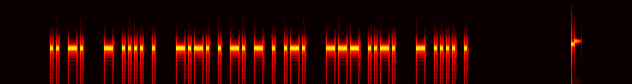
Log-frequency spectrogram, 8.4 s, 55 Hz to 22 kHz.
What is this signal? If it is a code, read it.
Morse code, heard as a keyed tone, about 28 wpm, 700 Hz. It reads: IN THE CENTER OF THE
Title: Sets of 5 Words 30wpm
